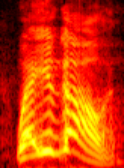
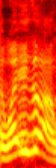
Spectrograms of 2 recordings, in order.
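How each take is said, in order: First: It is said in a slow, relaxed New Orleans accent. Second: It is said in a brash New York accent.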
